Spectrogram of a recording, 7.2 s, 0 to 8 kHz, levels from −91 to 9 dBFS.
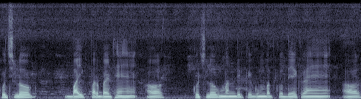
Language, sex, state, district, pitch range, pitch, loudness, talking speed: Hindi, male, Madhya Pradesh, Katni, 115-125 Hz, 120 Hz, -16 LUFS, 140 wpm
